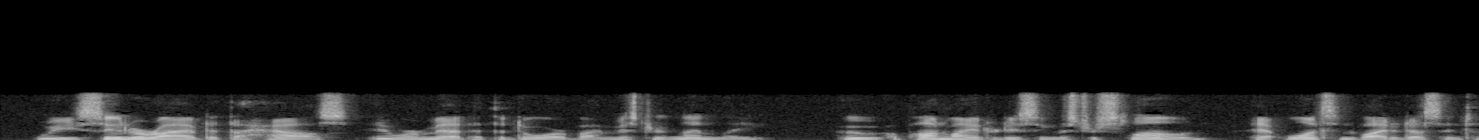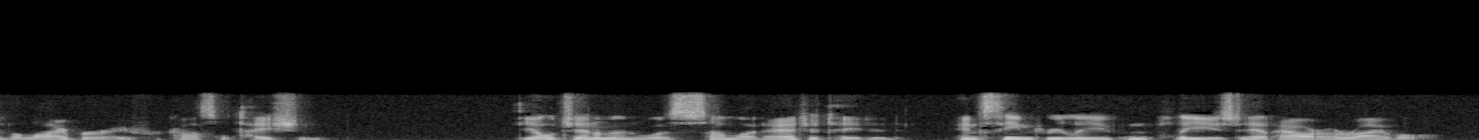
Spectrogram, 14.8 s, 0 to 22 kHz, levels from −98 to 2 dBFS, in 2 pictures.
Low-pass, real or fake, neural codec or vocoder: 7.2 kHz; real; none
